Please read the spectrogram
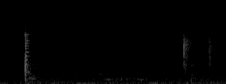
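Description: Snooker cue tip striking the cue ball with a sharp click. About a second and a half later comes a second click as the cue ball hits the reds near the far cushion.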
